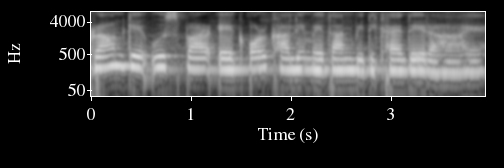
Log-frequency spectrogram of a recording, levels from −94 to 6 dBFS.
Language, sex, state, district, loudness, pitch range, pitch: Hindi, female, Arunachal Pradesh, Longding, -15 LUFS, 180-215 Hz, 195 Hz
